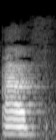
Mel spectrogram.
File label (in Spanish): "haf", Silabas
